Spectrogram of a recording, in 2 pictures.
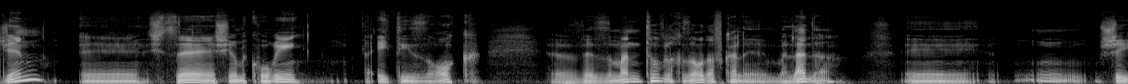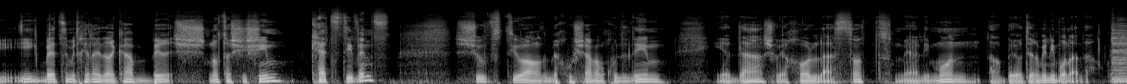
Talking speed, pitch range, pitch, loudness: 85 wpm, 85-110 Hz, 100 Hz, -21 LUFS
